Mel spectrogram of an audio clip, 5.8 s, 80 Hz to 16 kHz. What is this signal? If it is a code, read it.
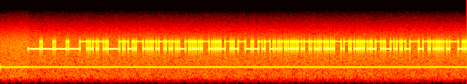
RTTY (45.45 baud, 850 Hz shift), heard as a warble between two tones, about 2550 Hz centre, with a steady whistle near 760 Hz. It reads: LES GREYHOUNDS DE SAULT …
